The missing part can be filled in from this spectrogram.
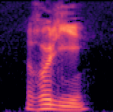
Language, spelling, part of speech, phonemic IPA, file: French, relier, verb, /ʁə.lje/, Fr-relier.ogg
- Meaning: 1. to connect, link, join, relate to 2. to bind (as a book) 3. to hoop together (as a barrel)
